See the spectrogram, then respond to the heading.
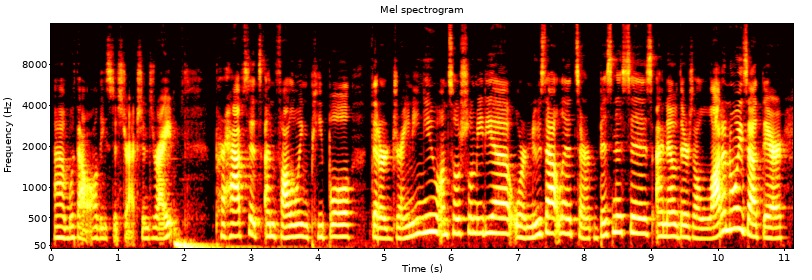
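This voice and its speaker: A woman's voice: medium pitch, moderate pace, a bit bright. A woman hosting a podcast, talking in an upbeat, reassuring and chatty way, her voice a little scratchy from allergies. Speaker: podcast host. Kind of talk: casual podcast pep talk.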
